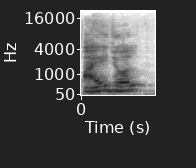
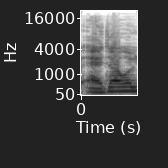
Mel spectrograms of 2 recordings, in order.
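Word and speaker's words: Aizawl: अगर मैं मिजोरम की बात करूं तो आइजॉल यहाँ की कैपिटल है, ठीक है, जिसको कुछ लोग ऐजावल भी बोलते हैं और मैं भी बोलता था, बट हिंदी प्रोनाउंसिएशन इसका है आइजॉल, ठीक है।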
